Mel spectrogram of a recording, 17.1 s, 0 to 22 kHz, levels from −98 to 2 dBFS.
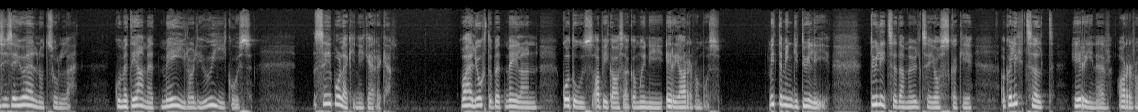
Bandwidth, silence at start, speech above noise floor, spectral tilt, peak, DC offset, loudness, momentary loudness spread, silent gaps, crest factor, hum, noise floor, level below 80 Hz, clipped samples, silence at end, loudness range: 16 kHz; 0 s; 42 dB; -4.5 dB/octave; -8 dBFS; 0.4%; -24 LUFS; 13 LU; none; 16 dB; none; -66 dBFS; -58 dBFS; under 0.1%; 0 s; 3 LU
